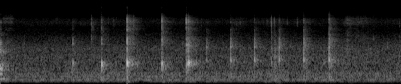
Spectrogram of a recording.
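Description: Light, irregular clicks and taps of plastic containers and utensils being handled, about three a second, over a faint steady hum.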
